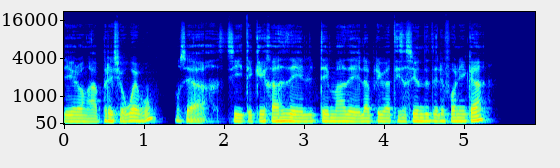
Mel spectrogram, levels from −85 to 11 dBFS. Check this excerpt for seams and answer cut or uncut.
uncut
